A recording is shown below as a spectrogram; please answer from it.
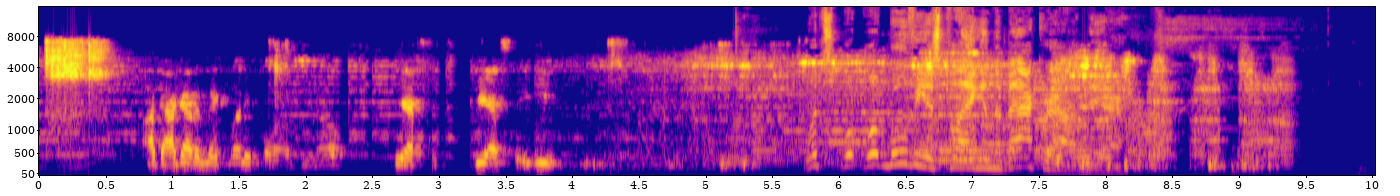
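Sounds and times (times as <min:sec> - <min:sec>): movie soundtrack music from television: 0:00.0 - 0:10.0.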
